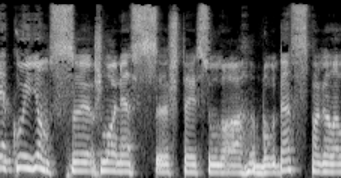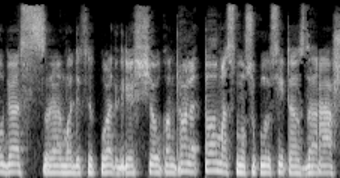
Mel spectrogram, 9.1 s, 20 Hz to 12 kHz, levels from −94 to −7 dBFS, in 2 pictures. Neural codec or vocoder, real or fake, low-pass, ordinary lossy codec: codec, 44.1 kHz, 3.4 kbps, Pupu-Codec; fake; 10.8 kHz; MP3, 48 kbps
